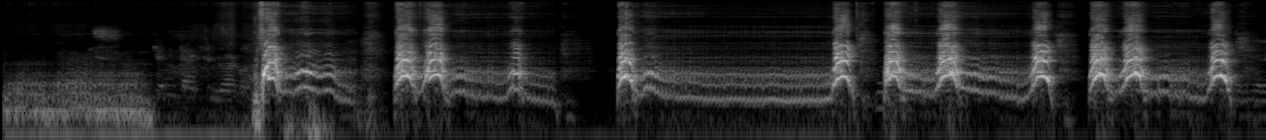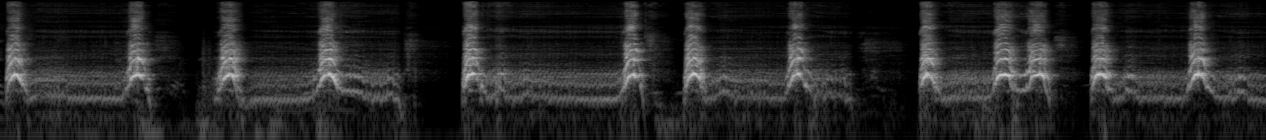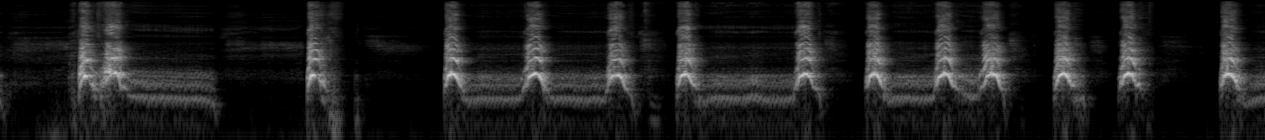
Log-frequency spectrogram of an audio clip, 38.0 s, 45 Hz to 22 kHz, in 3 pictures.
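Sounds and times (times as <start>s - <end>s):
dog growling: 0.0s - 16.8s, 17.4s - 21.3s, 21.9s - 25.6s, 26.2s - 27.6s, 30.0s - 31.7s, 32.3s - 33.6s, 34.2s - 35.2s
dog barking: 2.6s - 3.2s, 3.9s - 5.3s, 6.2s - 6.5s, 8.3s - 9.7s, 10.3s - 13.0s, 13.8s - 14.2s, 14.8s - 15.2s, 15.8s - 16.1s, 17.3s - 17.6s, 18.9s - 19.8s, 20.5s - 20.9s, 21.8s - 23.9s, 24.5s - 24.9s, 26.0s - 26.7s, 28.4s - 28.8s, 29.8s - 32.4s, 33.2s - 36.9s, 37.5s - 37.9s.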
